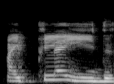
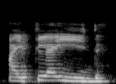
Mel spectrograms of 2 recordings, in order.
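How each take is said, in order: First: It is said in an Israeli accent. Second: It is said in an Israeli accent.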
